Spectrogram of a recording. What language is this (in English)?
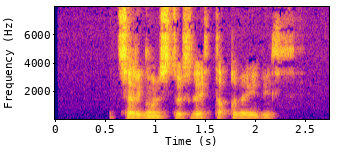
Kabyle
